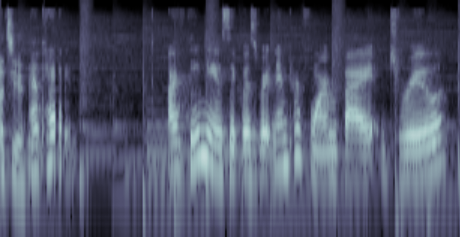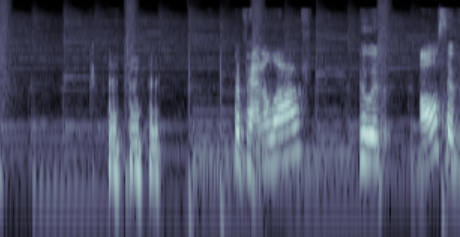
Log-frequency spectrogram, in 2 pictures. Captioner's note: laughs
